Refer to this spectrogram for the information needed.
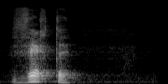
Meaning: distance (typically not as a physical quantity)
- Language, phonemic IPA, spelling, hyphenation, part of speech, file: Dutch, /ˈvɛr.tə/, verte, ver‧te, noun, Nl-verte.ogg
